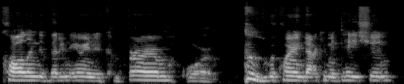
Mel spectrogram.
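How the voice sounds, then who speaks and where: A woman's voice: lowish voice, fairly even intonation, fairly quick, noisy background. A woman veterinarian hosting a casual live stream, her voice congested, talking in a rambling way with many fillers and restarts. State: congested from a cold. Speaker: veterinarian and podcast host. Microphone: video call.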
